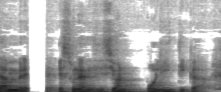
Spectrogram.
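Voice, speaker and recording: Medium-pitched male speech at a fairly slow pace, ordinary pitch variation, and audible room echo. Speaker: agronomist and food producer. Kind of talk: online talk.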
